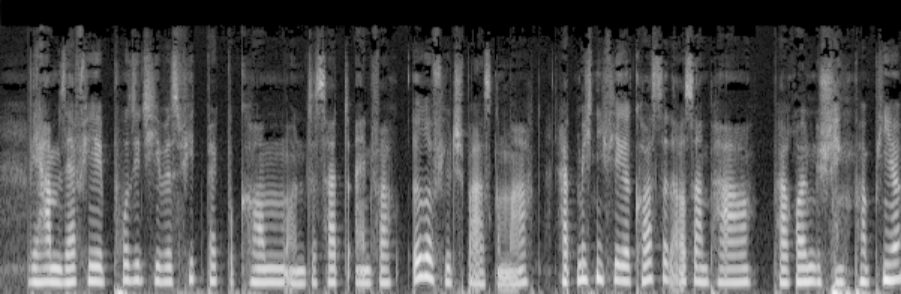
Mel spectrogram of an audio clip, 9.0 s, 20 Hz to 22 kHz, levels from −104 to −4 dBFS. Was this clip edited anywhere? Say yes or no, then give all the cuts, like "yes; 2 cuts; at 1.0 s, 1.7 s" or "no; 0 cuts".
yes; 1 cut; at 5.5 s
